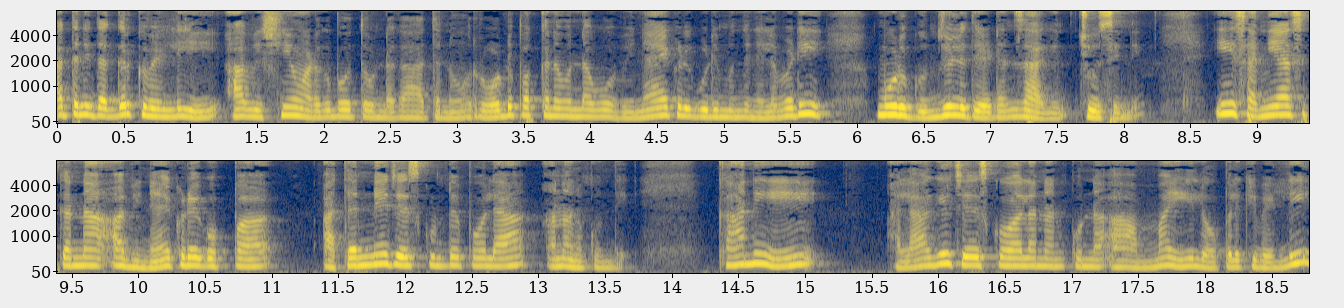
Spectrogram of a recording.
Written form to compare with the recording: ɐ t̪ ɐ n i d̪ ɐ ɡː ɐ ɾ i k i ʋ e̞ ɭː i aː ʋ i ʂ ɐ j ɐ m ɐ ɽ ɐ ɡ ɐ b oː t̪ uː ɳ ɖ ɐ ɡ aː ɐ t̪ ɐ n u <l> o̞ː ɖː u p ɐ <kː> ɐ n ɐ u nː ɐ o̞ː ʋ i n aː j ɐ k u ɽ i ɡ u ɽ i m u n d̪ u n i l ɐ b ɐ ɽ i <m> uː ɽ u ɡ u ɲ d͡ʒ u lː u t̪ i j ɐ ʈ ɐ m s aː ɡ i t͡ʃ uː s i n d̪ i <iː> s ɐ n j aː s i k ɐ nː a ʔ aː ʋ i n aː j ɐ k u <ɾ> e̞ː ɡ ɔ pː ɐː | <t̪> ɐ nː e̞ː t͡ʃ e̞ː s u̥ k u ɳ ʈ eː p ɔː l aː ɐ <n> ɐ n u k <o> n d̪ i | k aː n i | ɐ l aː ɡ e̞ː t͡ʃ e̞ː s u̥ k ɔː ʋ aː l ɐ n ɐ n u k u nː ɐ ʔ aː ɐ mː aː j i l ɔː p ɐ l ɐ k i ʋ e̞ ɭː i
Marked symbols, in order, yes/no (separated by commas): no, yes, yes, yes, no, yes, yes, no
